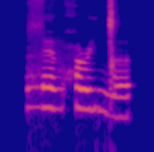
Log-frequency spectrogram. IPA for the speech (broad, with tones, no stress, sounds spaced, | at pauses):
ɮ ɛ˥ v ħ ə˞˥ j ŋ͡ǀ ə˧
